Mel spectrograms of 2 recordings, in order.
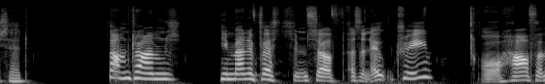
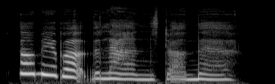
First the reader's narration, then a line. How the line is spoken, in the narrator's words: she said lazily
